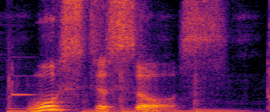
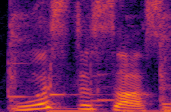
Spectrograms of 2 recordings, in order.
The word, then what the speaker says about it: Worcester sauce: Okay, so how do you pronounce that word? – Worcester sauce. – Worcester sauce. We call it Worcestershire.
